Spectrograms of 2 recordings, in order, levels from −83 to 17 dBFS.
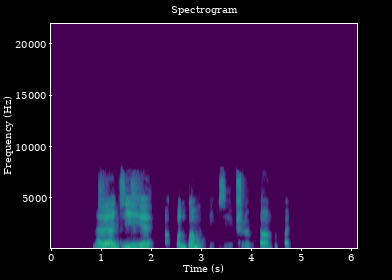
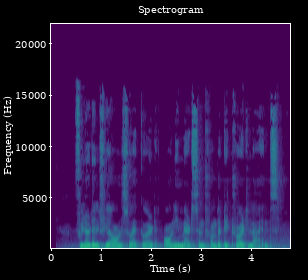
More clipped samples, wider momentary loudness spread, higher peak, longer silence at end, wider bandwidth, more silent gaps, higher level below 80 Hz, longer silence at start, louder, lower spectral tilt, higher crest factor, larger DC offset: neither; first, 15 LU vs 9 LU; first, -12 dBFS vs -16 dBFS; first, 1.4 s vs 0.05 s; second, 8.2 kHz vs 16 kHz; first, 2.05-2.27 s, 2.39-2.50 s, 3.10-3.15 s, 3.27-3.33 s, 3.63-3.69 s, 4.05-4.16 s, 4.53-4.65 s vs none; second, -74 dBFS vs -66 dBFS; first, 0.85 s vs 0.5 s; first, -28 LUFS vs -31 LUFS; second, -2 dB/octave vs -6 dB/octave; about the same, 20 dB vs 16 dB; neither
